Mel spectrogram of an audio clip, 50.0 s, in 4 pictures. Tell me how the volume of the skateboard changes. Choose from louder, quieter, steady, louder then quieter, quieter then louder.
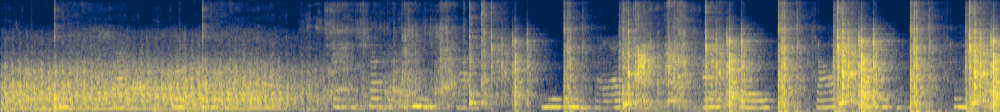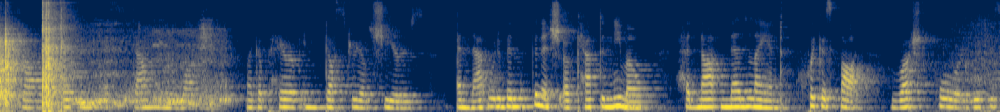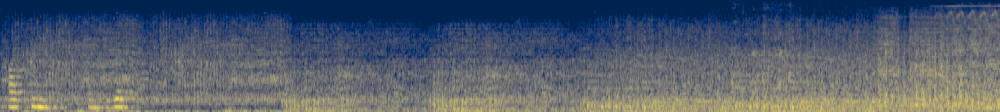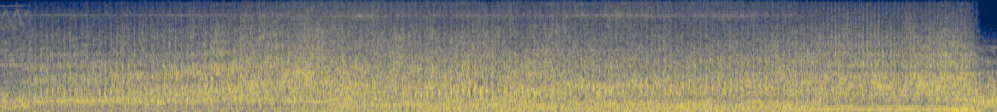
louder.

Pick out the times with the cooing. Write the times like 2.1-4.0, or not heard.
13.3-15.3.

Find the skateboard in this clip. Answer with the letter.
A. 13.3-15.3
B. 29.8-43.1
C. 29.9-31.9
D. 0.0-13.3
D.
